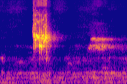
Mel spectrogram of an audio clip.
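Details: Pet budgerigars described as happy and playful: one sharp, scratchy chirp near half a second, then a softer rising warble, over a low steady indoor hum.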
